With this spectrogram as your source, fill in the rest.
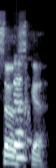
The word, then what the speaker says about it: Soska: badass badass Jen and Sylvia saska sashka soska it's pronounced soska just to and I when I say badass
